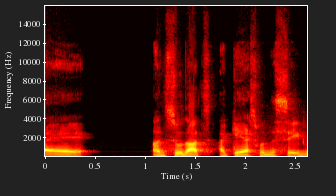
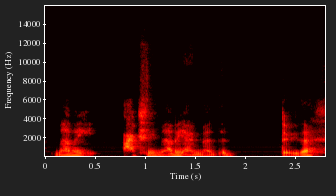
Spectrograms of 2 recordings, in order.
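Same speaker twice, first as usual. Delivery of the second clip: hushed inner thought; 12 dB quieter than usual. Retold or imitated.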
